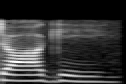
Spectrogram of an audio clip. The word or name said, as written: doggie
